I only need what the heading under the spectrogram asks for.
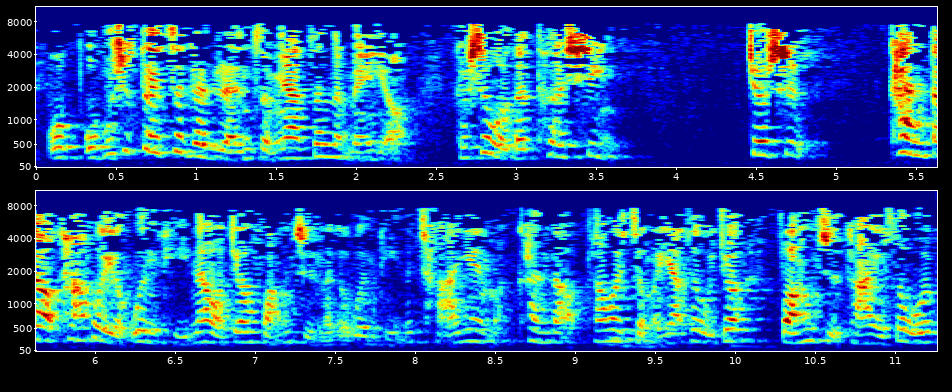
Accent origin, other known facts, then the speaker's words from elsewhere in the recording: Taiwan; 美国5个，我们台湾人5个哈。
